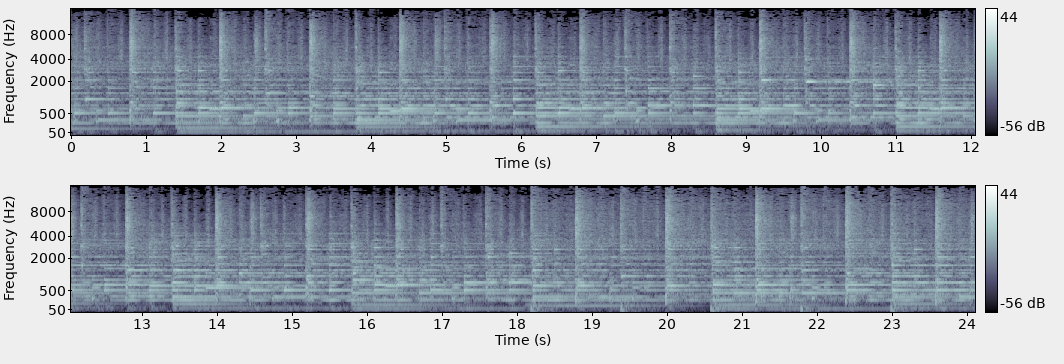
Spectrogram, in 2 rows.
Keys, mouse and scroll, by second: 8.9 alt+middle click, 20.8 alt+x, 21.7 click.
